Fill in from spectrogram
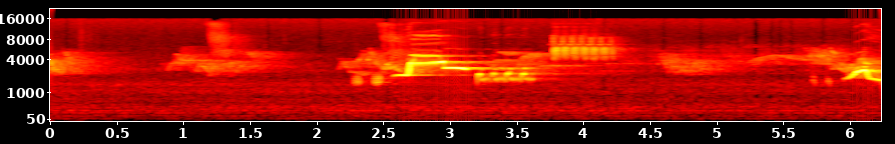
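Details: Wood thrush, Hylocichla mustelina, singing: soft low notes, then a clear fluting phrase rising near two seconds in, followed by stacked trills and buzzy high flourishes, another rising whistled phrase closing the clip; quiet background otherwise.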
